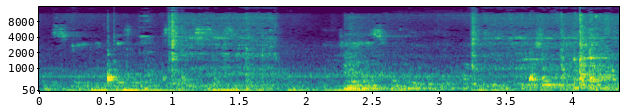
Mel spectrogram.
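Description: A plastic bottle rattles and clunks as it drops into a machine.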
